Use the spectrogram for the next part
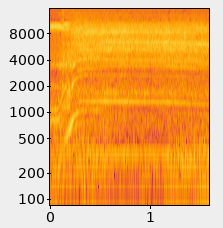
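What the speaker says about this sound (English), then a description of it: "I'll take the provided self-tapping screw that comes in our kit, along with a 1/4-inch nut driver. I'm going to go right into the body here." A power nut driver with a 1/4-inch bit spins a self-tapping screw into the body of a 2011 Honda Odyssey, a loud continuous whirring whine close by that rises sharply in pitch at the start.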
